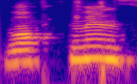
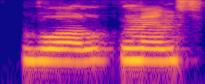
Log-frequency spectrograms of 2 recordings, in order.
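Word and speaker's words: Volkmann: ওগুলাকে বলা হয় ভকম্যানস ক্যানেল। কি বলা হয়? ভলকম্যানস ক্যানেল। ভলকম্যান না, ভকম্যান। এলটা উচ্চারণ হয় না, ঠিক আছে?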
